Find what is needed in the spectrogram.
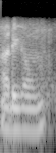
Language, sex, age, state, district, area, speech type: Sindhi, male, 30-45, Maharashtra, Thane, urban, conversation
